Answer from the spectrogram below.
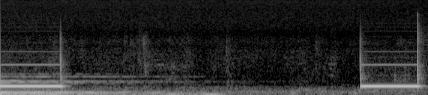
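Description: telephone ringing tone

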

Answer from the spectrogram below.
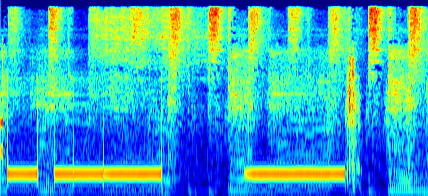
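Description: telephone dialing tones

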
